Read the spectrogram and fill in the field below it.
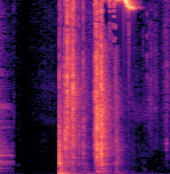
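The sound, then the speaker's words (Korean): The door of a room at an inn is opened by Osip for Khlestakov, with a sharp wooden thunk, followed by a creaking, rattling sweep as it swings, ending with a brief high squeak of the hinge. No one speaks. “오시프가 여관에 방문을 열어주자 홀레스타고프가 들어오며 챙이 달린 모자와 지팡이를 오시프에게 건네주었다.”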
